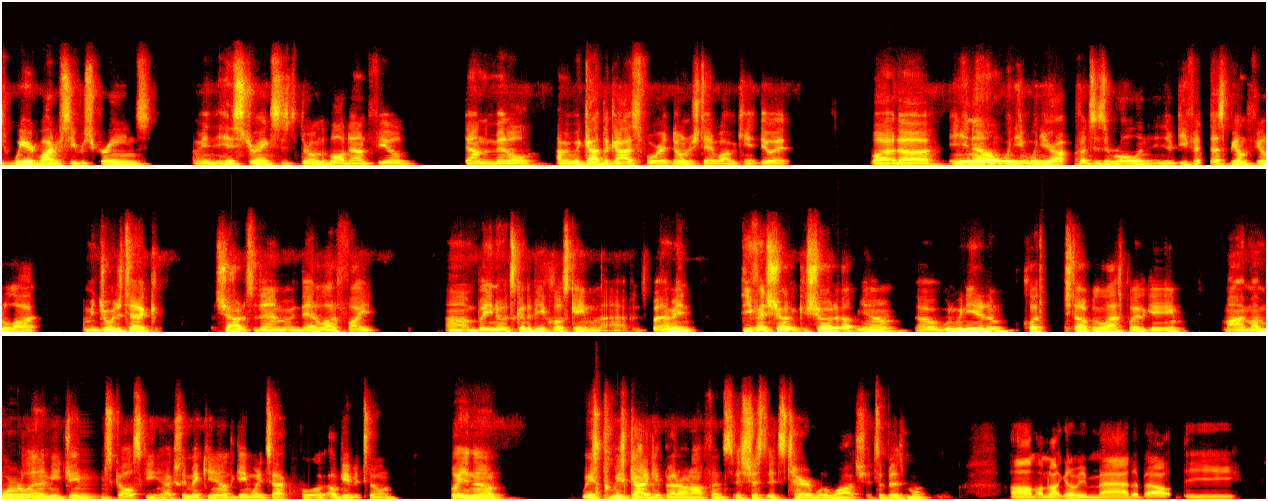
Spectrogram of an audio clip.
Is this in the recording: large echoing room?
no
